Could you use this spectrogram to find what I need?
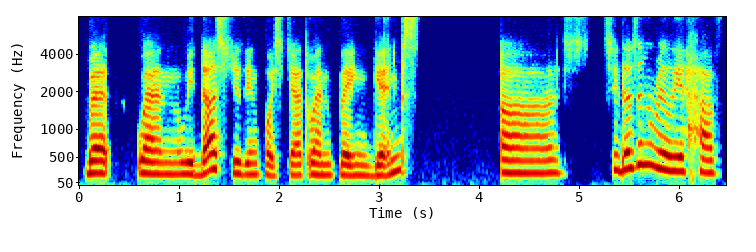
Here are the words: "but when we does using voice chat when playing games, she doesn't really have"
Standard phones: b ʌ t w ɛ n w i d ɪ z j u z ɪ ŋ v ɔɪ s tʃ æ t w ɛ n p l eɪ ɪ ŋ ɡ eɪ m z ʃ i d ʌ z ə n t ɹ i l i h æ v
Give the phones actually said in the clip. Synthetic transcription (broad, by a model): b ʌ t w ɛ n w i d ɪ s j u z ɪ ŋ p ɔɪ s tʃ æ t w ɛ n p l eɪ ɪ ŋ ɡ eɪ m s ʃ i d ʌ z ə n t ɹ i l i h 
